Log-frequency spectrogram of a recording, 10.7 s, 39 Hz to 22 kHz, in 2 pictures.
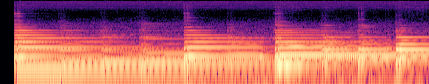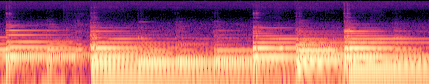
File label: Sad song. Etude, guitar; No.14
